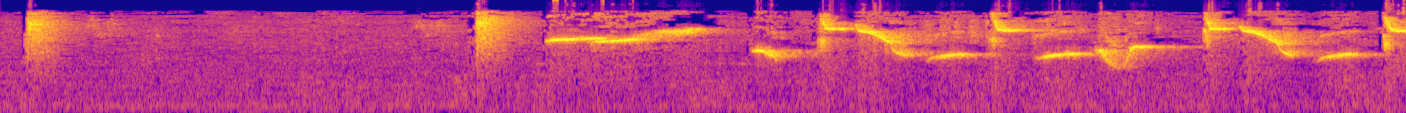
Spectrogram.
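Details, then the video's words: Oriental magpie-robin, kept at home, in loud song: a few sharp notes, then a rising whistle and a rich flowing series of sliding, downslurred and looping whistled notes. "KACER RUMAHAN KICAUNYA NYARING"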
